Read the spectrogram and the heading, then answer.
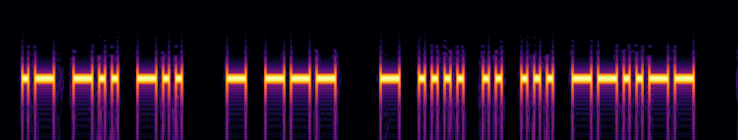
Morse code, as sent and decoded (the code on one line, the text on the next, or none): .- -.. -.. / - --- / - .... .. ... --..--
ADD TO THIS,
